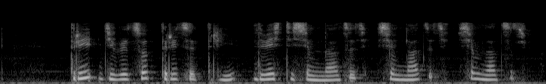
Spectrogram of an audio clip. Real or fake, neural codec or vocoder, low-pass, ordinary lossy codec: real; none; 7.2 kHz; AAC, 32 kbps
